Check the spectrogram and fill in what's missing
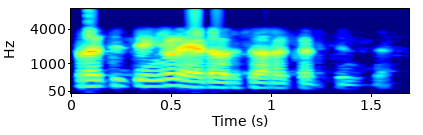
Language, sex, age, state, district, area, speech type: Kannada, male, 18-30, Karnataka, Koppal, rural, conversation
